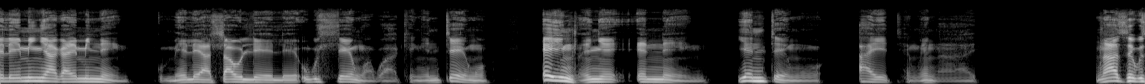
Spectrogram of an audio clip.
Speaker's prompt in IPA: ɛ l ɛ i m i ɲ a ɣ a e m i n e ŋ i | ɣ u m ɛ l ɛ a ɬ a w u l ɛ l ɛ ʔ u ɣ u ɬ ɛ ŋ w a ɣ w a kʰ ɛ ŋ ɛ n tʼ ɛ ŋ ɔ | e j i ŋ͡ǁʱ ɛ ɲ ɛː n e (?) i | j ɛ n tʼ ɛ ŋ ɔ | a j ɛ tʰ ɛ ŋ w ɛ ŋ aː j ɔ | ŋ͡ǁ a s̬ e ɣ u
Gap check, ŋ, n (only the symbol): ŋ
